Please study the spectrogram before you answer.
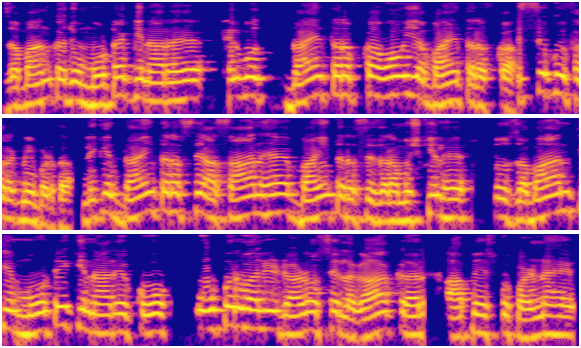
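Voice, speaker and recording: A man teaching Quran recitation in a patient, explanatory way, slowing down to demonstrate each sound. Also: high-pitched. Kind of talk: tajweed lesson.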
